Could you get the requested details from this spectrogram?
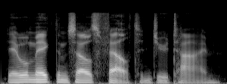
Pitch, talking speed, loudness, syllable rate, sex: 90 Hz, 210 wpm, -18 LUFS, 4.5 syllables/s, male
